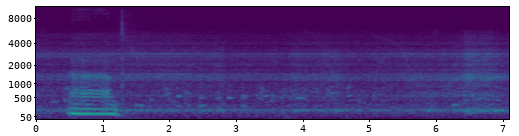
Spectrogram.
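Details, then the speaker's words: First-model Pye Ranchero transistor radio, filthy, eleven paper capacitors not yet recapped, powered up: thump at switch-on, then crackling hiss and buzzing over a faint Bendigo/Melbourne station; works but reception swamped by interference. "And the lights are on, and there's a lot of interference around, but You will just get away with that."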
